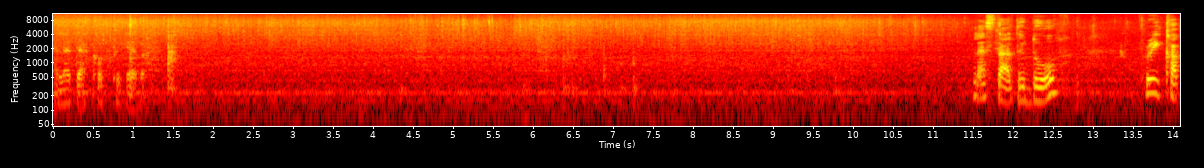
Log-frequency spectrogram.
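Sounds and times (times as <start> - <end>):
fish and vegetables sizzling: 0.0 - 12.1
wooden spoon scraping and tapping: 5.8 - 7.4.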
